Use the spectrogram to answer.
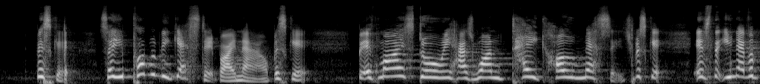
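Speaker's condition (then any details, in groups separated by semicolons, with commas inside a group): Tourette syndrome; frequent vocal tics, hedgehog, cats, obscene tics, full speech loss during fits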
